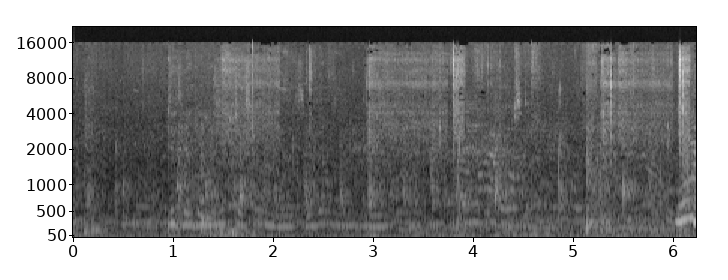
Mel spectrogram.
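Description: Horse cantering on a sand arena, its hoofbeats landing as dull, irregular thuds, with a faint voice in the background.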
